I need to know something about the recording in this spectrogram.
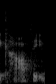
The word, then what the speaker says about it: Ko-fi: And I know it's supposed to be coffee, but I swear it's spelled Ko-Fi.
